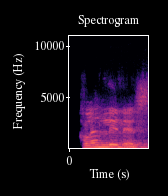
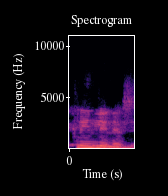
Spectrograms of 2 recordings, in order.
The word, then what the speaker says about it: cleanliness: Cleanliness, that's how you have to pronounce. Many students mispronounce this word. Okay, cleanliness.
